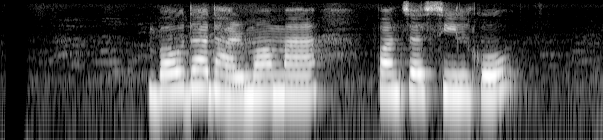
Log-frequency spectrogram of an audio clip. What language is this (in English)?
Nepali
